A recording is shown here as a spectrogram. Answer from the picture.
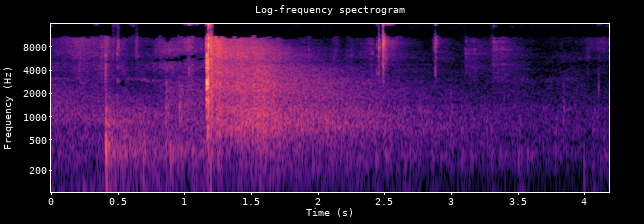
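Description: Two gunshots about three-quarters of a second apart, the second followed by a long echo that fades away over about a second.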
